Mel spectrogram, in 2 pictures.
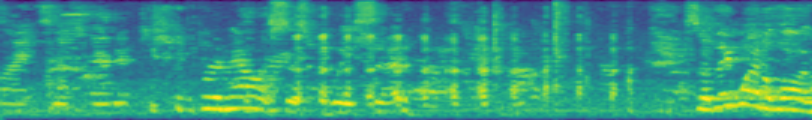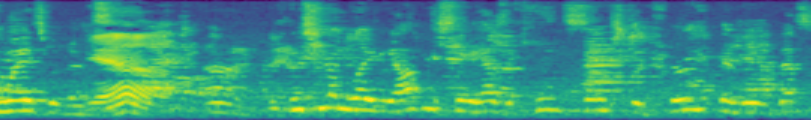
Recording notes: live from the city market!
